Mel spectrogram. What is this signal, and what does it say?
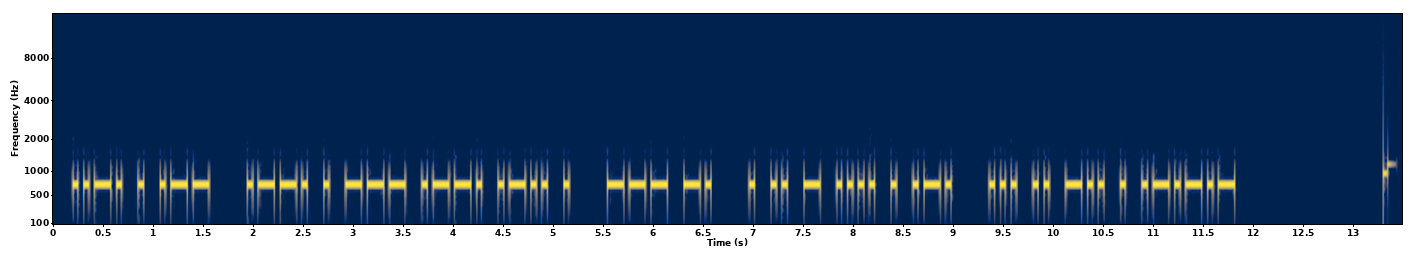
Morse code, heard as a keyed tone, about 21 wpm, 700 Hz. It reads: FEW PEOPLE ON EITHER SIDE.
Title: Sentences from Top 1000 Words - Review Part 4 - 22wpm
